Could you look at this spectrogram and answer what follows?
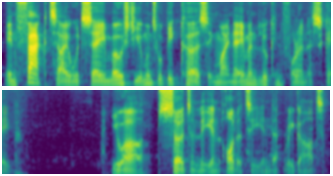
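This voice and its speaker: A man's voice: lowish voice, very animated, normal speed, vocal fry, sharp tone, heavily acted. A man playing a proud old dragon in human form in an ASMR roleplay, speaking in formal, lofty and teasing phrases, with fondness. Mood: fond, reassuring.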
